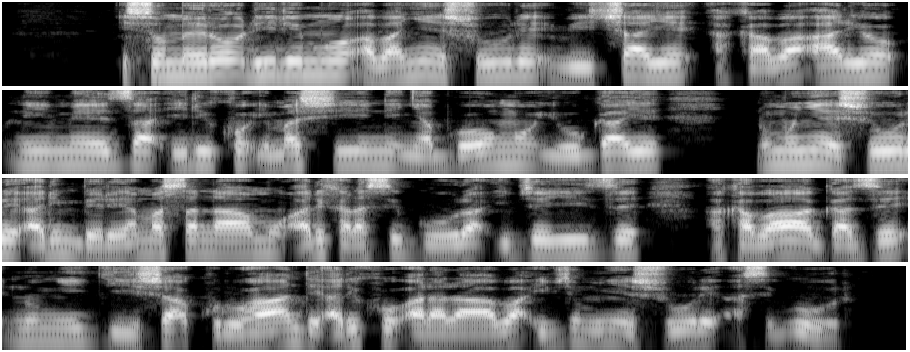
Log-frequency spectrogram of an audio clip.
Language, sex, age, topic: Rundi, male, 25-35, education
